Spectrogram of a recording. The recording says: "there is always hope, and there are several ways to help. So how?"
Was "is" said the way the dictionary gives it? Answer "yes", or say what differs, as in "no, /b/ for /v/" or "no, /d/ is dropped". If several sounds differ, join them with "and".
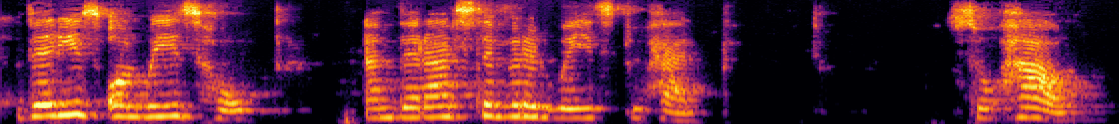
yes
